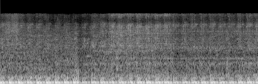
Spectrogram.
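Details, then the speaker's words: 2015 Yamaha Jupiter Z1 (2SU) idling before clutch and centrifugal clutch replacement, heard at the right-side engine case; fast steady metallic clatter, pointing to worn clutch housing; owner complains of a noisy engine and power slipping in gears 1–2 at pull-away. "Nah untuk mesin kanan samping kanan itu sudah bunyi"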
